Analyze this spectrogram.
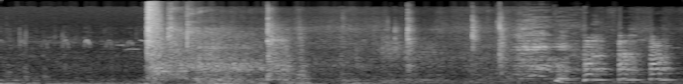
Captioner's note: rifle shoots; laughs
